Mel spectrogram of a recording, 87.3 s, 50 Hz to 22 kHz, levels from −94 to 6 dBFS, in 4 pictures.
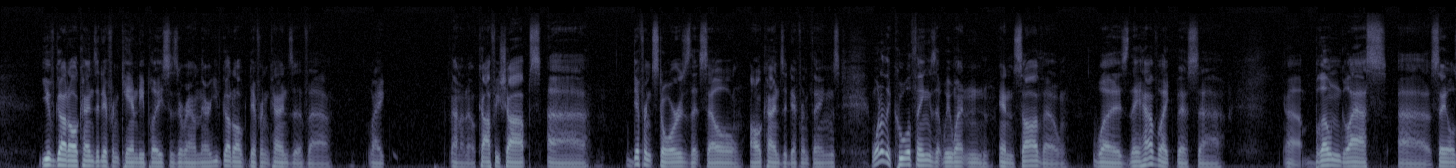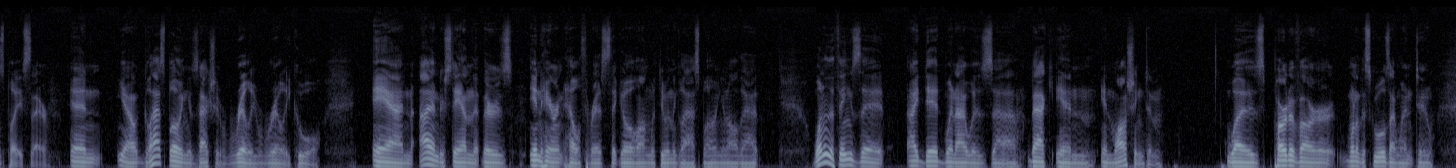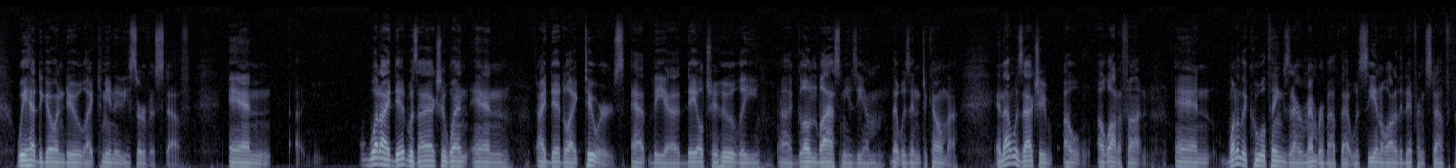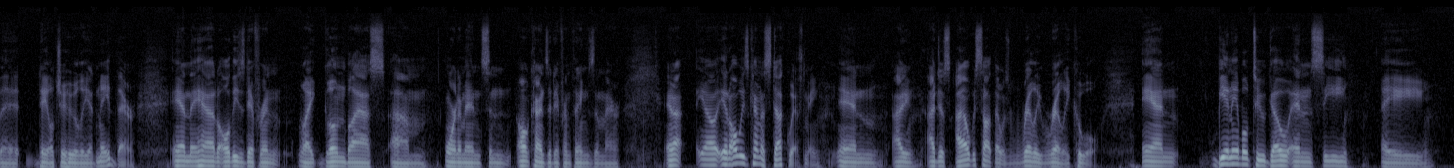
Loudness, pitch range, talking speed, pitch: -39 LUFS, 90-105 Hz, 160 wpm, 95 Hz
